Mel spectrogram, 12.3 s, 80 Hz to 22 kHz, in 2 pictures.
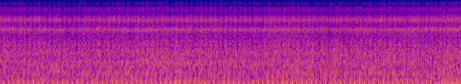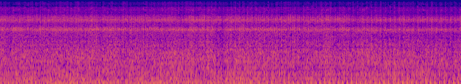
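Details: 1969 Gravely Model L walk-behind tractor, owner says it acts more like an LI intermediate-speed model, newer engine with 7.6 hp head, already warmed up: loud, rapid single-cylinder chugging with a steady beat and clattery mechanical background, holding speed evenly; healthy running.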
